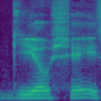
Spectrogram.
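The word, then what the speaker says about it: guilloché: gyosh is probably right guilloche would add add an a at the end well though the i don't know that that accent on top of the e is pronounced a right so guilloche sounds great hey we're all canadian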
